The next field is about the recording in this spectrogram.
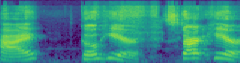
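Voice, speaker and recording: A woman's high, bright, sharp voice, raised and projected, with lively intonation and an American accent. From New York. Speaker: developer advocate co-host. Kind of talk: casual chat. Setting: live stream.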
